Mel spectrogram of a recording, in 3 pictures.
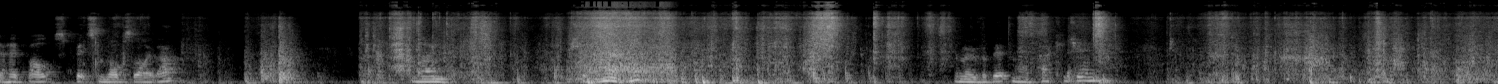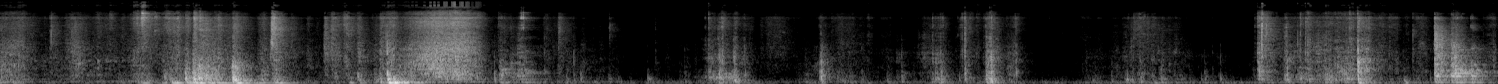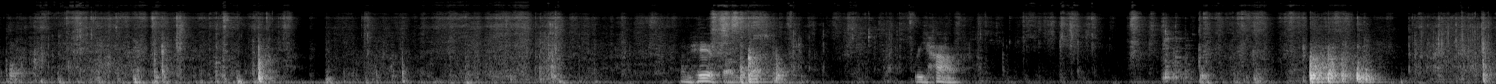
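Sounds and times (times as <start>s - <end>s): packaging rustling in cardboard box: 3.6s - 9.5s, 11.6s - 17.6s, 30.1s - 44.9s.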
